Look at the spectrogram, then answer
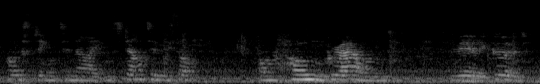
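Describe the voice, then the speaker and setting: A woman at medium pitch and a very slow pace, with long, frequent pauses and noticeable background noise. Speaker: poet. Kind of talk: poem introduction to a live audience. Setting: live event upstairs in a pub.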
